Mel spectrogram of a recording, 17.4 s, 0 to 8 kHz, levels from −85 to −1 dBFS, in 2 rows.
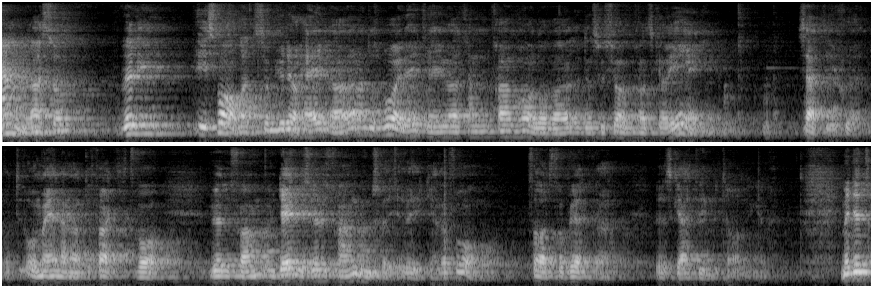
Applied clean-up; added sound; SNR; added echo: none; none; none; reverberation time 2.3 s.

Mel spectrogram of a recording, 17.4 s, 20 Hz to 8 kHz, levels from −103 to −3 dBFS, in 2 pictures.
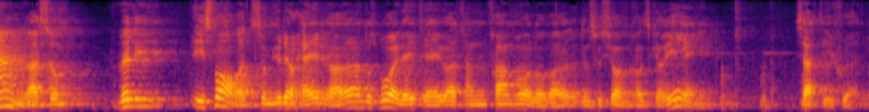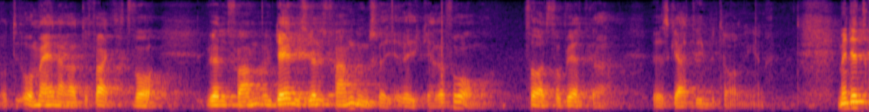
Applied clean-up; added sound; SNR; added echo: none; none; none; none.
